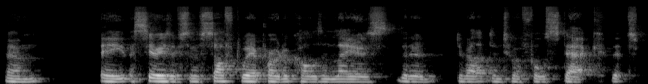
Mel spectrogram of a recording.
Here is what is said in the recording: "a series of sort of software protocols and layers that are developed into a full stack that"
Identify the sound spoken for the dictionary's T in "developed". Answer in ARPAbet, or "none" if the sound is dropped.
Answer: T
